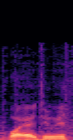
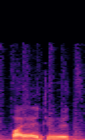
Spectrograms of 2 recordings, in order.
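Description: No difference in how they are said.

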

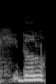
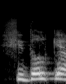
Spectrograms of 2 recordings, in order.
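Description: First: হিদল opening on h, with d in the middle; Sylheti pronunciation. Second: Said in the usual way. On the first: Shown as a demonstration. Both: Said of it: "আমরা হিদল কই".

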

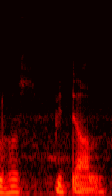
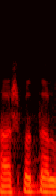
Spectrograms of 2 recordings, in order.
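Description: First: "হসপিটাল" as "hospital", with "o" and "i"; English-like pronunciation. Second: "হাসপাতাল" with open "aa" vowels, "hashpatal"; altered Bengali pronunciation. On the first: Teacher giving the source word, English-like pronunciation "hospital". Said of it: "ইংরেজি উচ্চারণে". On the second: Teacher showing a borrowed word's altered form, Bengali pronunciation "hashpatal". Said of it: "পরিবর্তিত উচ্চারণে". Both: Shown as a demonstration.

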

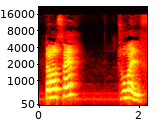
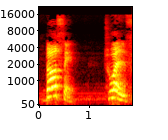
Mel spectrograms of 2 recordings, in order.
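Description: No difference in how they are said.

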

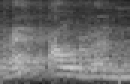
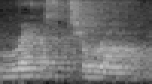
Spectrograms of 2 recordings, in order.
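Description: First: "restaurant" read letter by letter as "ret-tao-run"; wrong reading of restaurant. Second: "restaurant" as American "RES-tuh-rahnt", slow and falling; correct restaurant. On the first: Teacher warning learners off a mistake, Vietnamese-style "restaurant". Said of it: "nó không đọc là restaurant đâu". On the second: Teacher modelling the word for learners, American "restaurant". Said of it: "Nó sẽ đọc là restaurant". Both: Shown as a demonstration.

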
